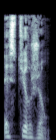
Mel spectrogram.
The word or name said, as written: esturgeon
